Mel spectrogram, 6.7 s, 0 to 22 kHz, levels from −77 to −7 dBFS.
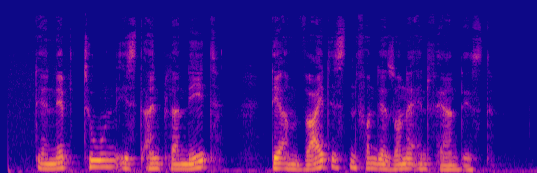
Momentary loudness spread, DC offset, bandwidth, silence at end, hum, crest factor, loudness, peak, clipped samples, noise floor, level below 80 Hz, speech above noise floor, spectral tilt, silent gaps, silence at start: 8 LU; under 0.1%; 16 kHz; 0.55 s; none; 20 dB; -31 LUFS; -12 dBFS; under 0.1%; -58 dBFS; -56 dBFS; 28 dB; -6 dB/octave; none; 0.1 s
